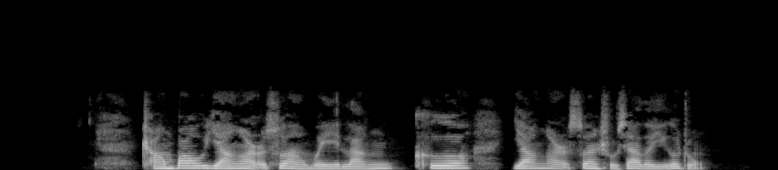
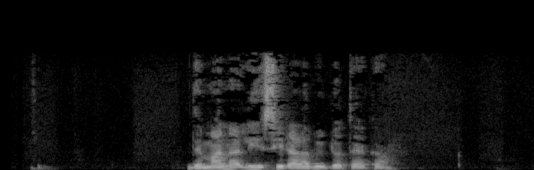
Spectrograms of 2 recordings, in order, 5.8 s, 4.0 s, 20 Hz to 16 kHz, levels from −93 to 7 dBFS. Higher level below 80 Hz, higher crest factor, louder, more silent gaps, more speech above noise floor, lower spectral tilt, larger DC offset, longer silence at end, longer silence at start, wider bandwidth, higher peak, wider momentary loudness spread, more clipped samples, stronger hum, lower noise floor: first, -60 dBFS vs -84 dBFS; about the same, 16 dB vs 20 dB; first, -16 LUFS vs -29 LUFS; neither; first, over 74 dB vs 46 dB; first, -8 dB/octave vs -3.5 dB/octave; neither; second, 0.6 s vs 1.05 s; first, 1.05 s vs 0.3 s; second, 7 kHz vs 11.5 kHz; first, -2 dBFS vs -12 dBFS; second, 10 LU vs 13 LU; neither; neither; first, under -90 dBFS vs -74 dBFS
